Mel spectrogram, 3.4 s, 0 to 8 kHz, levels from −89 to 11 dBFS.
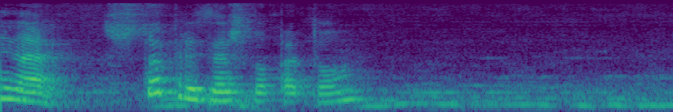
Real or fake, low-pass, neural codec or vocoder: fake; 7.2 kHz; codec, 44.1 kHz, 7.8 kbps, Pupu-Codec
